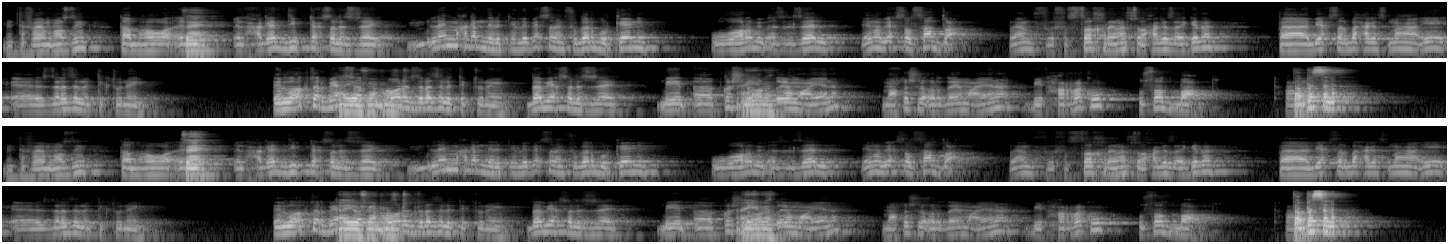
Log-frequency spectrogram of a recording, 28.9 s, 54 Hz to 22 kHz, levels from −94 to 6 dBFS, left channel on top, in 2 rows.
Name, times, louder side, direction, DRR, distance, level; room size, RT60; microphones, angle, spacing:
voice 1, 0.0-0.9 1.2-2.0 2.3-6.5 7.1-8.3 8.6-9.6 10.1-12.2 12.8-15.9 17.2-20.6 21.0-22.9 23.3-25.5 25.8-26.5 27.3-27.5, left 3 dB, 75° left, 1.5 m, -32 dB
voice 2, 17.8-18.4 21.8-22.2 27.4-27.8, right 4 dB, 50° right, 1.4 m, -22 dB
25.0 x 20.5 x 6.4 m
head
